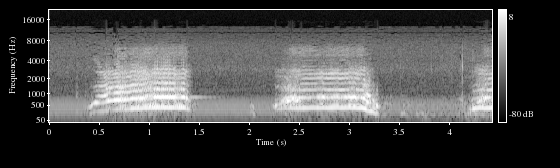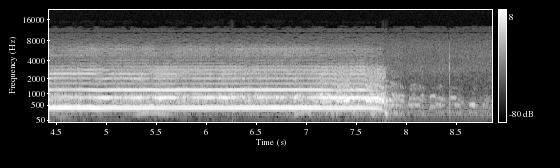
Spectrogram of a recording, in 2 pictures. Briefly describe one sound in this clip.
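Several men strain and groan loudly as they haul on a rope.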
